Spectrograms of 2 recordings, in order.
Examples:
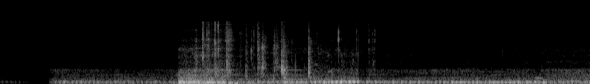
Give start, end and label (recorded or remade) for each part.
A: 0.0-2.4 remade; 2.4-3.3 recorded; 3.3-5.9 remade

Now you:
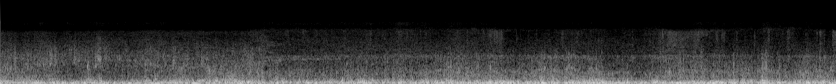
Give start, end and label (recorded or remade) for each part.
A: 0.0-8.4 recorded

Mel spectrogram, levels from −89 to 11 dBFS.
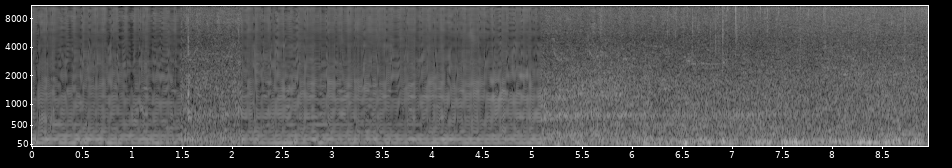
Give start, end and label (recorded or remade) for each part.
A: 0.0-1.5 remade; 1.5-2.1 recorded; 2.1-5.1 remade; 5.1-9.0 recorded

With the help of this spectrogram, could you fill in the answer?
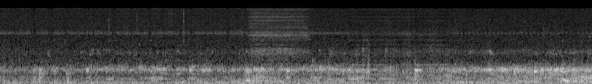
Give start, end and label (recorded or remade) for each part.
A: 0.0-3.5 recorded; 3.5-4.5 remade; 4.5-5.9 recorded

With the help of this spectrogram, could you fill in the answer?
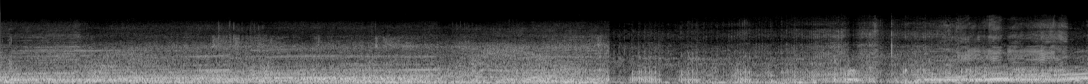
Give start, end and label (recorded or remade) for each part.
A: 0.0-8.3 recorded; 8.3-9.6 remade; 9.6-10.9 recorded

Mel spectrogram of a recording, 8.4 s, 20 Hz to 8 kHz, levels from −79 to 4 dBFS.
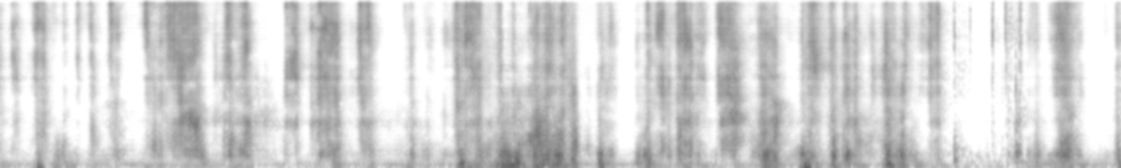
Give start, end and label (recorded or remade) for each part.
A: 0.0-7.1 remade; 7.1-7.7 recorded; 7.7-8.4 remade

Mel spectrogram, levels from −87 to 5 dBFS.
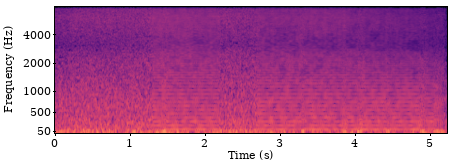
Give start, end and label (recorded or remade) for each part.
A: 0.0-1.3 recorded; 1.3-2.2 remade; 2.2-2.7 recorded; 2.7-5.2 remade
